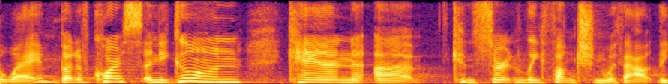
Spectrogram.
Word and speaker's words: nigun: It really is known really from the Yiddish nigun, or like a Yiddish or niggin, it's sometimes they spell it N-I-G-N, right?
